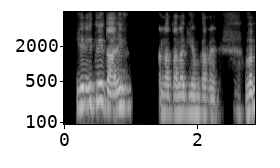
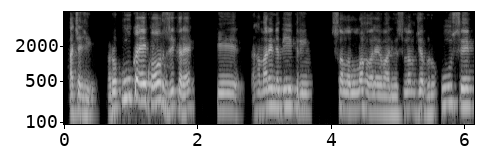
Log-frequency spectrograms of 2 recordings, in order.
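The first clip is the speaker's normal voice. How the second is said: ordinary delivery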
